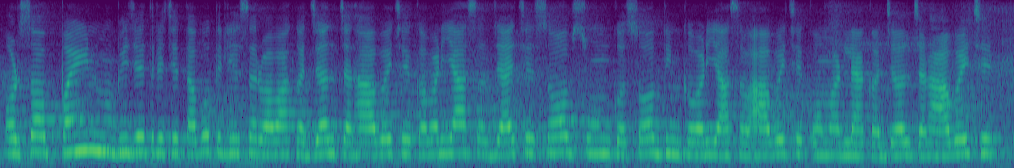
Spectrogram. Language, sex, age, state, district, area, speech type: Maithili, female, 45-60, Bihar, Supaul, rural, spontaneous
